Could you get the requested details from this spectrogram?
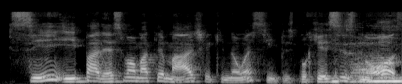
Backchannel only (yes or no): yes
